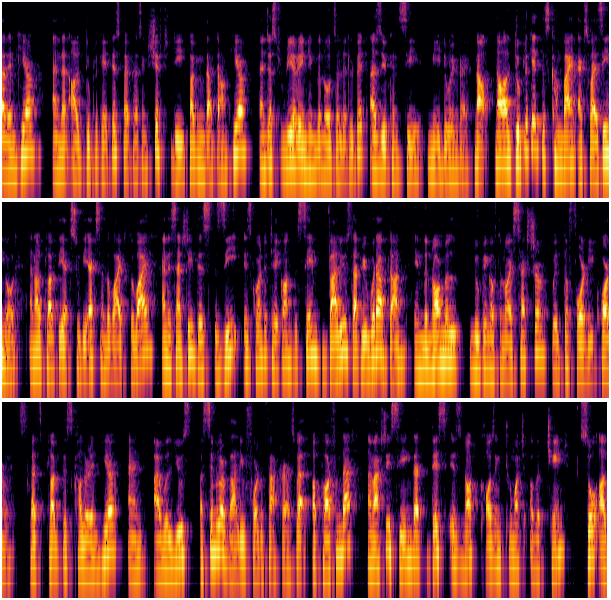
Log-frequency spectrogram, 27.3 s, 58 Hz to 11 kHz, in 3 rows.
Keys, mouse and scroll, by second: 0.4 middle click, 0.7 click, 1.6 shift+d, 3.0-3.6 scroll down 3, 3.7 click, 3.7 middle click, 4.8 click, 5.5 click, 6.9 middle click, 7.4 scroll down 1, 8.1 shift+d, 9.9-10.9 drag, 11.4-11.7 drag, 15.1 middle click, 15.9 click, 16.6 click, 18.6 middle click, 19.1-19.9 drag, 20.4-23.6 drag, 23.6 middle click, 24.4 click, 26.9 middle click.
